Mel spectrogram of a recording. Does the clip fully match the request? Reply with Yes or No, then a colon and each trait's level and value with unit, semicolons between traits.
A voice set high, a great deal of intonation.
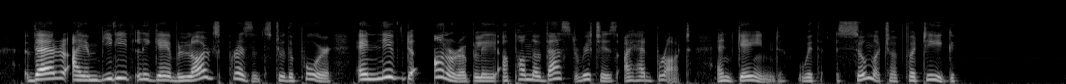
Yes: high, 195 Hz; wide, 6.6 semitones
